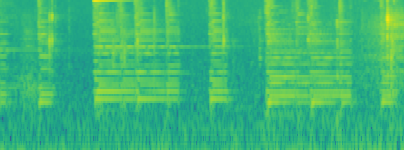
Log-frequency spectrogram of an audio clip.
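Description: Light background music of plucked-string chords, each chord struck and held for about a second.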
